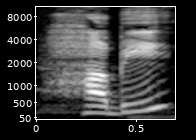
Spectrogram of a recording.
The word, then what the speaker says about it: Hobbii: Now, I've heard this company name pronounced Hobbii, Hobbii, Hubby. I've heard so many different variations, so I've just chosen to call it Hobbii and just stick with that.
